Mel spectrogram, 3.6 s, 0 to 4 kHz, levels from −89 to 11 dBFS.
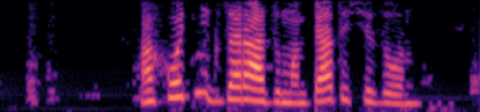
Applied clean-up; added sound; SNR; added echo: classical method spectral subtraction.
